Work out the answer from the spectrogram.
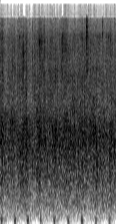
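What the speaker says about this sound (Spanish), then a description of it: "Démosle otro aplauso al Señor" A church congregation claps through a Spanish-language worship service, a steady rhythmic beat of hand claps in time with one another, loud and close, with a bright wash of crowd noise behind and no one speaking.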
